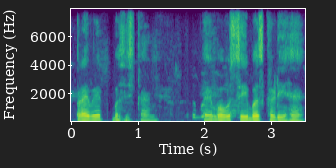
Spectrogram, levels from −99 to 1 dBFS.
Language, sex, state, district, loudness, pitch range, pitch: Hindi, male, Uttar Pradesh, Saharanpur, -16 LUFS, 115-140 Hz, 130 Hz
